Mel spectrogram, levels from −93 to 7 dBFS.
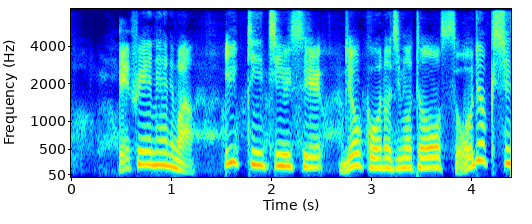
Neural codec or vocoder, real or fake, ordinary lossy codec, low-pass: codec, 16 kHz, 1 kbps, FreqCodec, larger model; fake; none; none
